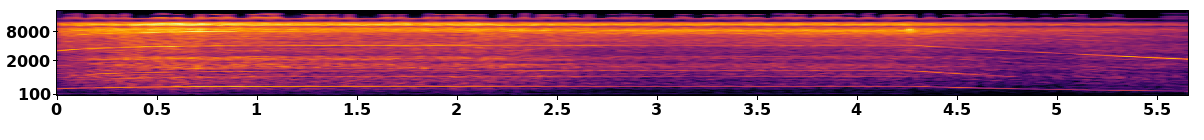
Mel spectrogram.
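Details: Simplicity/Riccar Vibrance vacuum that wouldn't turn on, after pressing the tripped thermal reset button: the motor spins up to a strong steady high hum, holds evenly and winds down smoothly. It is running fine.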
